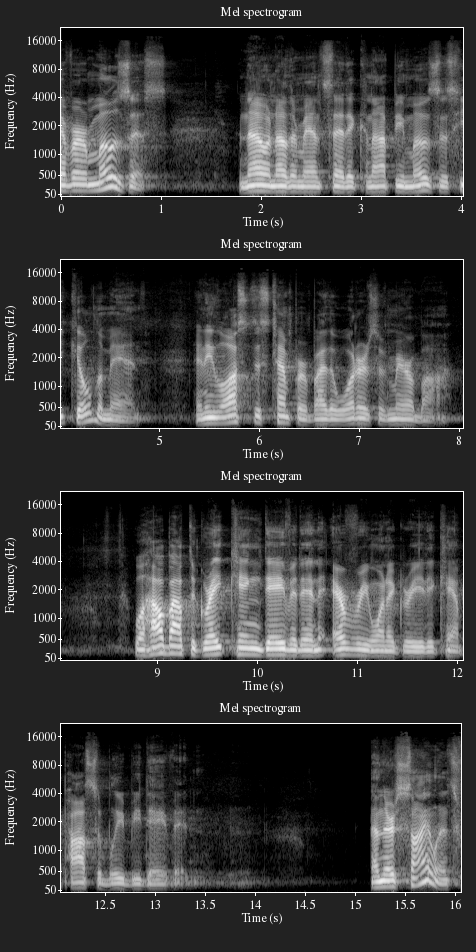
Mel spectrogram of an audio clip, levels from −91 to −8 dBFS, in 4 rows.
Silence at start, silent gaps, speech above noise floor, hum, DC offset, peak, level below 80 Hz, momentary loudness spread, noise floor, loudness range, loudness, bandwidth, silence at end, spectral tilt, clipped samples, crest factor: 0 s; none; 54 dB; none; under 0.1%; 0 dBFS; -70 dBFS; 15 LU; -75 dBFS; 9 LU; -21 LUFS; 15 kHz; 0 s; -4.5 dB/octave; under 0.1%; 22 dB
